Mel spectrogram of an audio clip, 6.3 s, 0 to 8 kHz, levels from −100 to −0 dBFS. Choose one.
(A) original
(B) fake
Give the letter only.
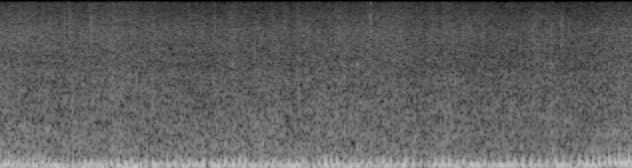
B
